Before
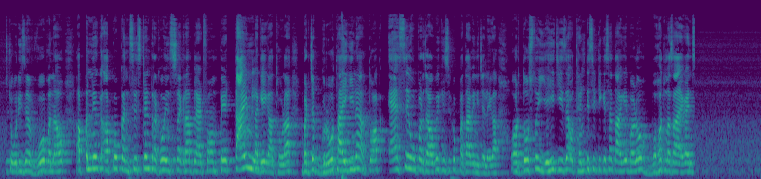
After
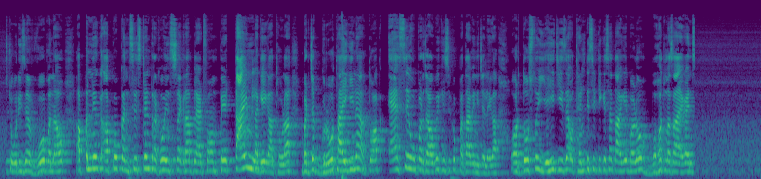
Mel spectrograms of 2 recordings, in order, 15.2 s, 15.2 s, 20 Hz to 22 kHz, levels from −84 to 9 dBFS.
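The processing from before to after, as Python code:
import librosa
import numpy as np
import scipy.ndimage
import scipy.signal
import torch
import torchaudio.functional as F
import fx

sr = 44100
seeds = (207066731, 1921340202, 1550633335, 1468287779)

y = fx.peak_eq(x, sr, hz=5500.0, db=2.5, octaves=0.77)
y = y * 10.0 ** (5.5 / 20.0)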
